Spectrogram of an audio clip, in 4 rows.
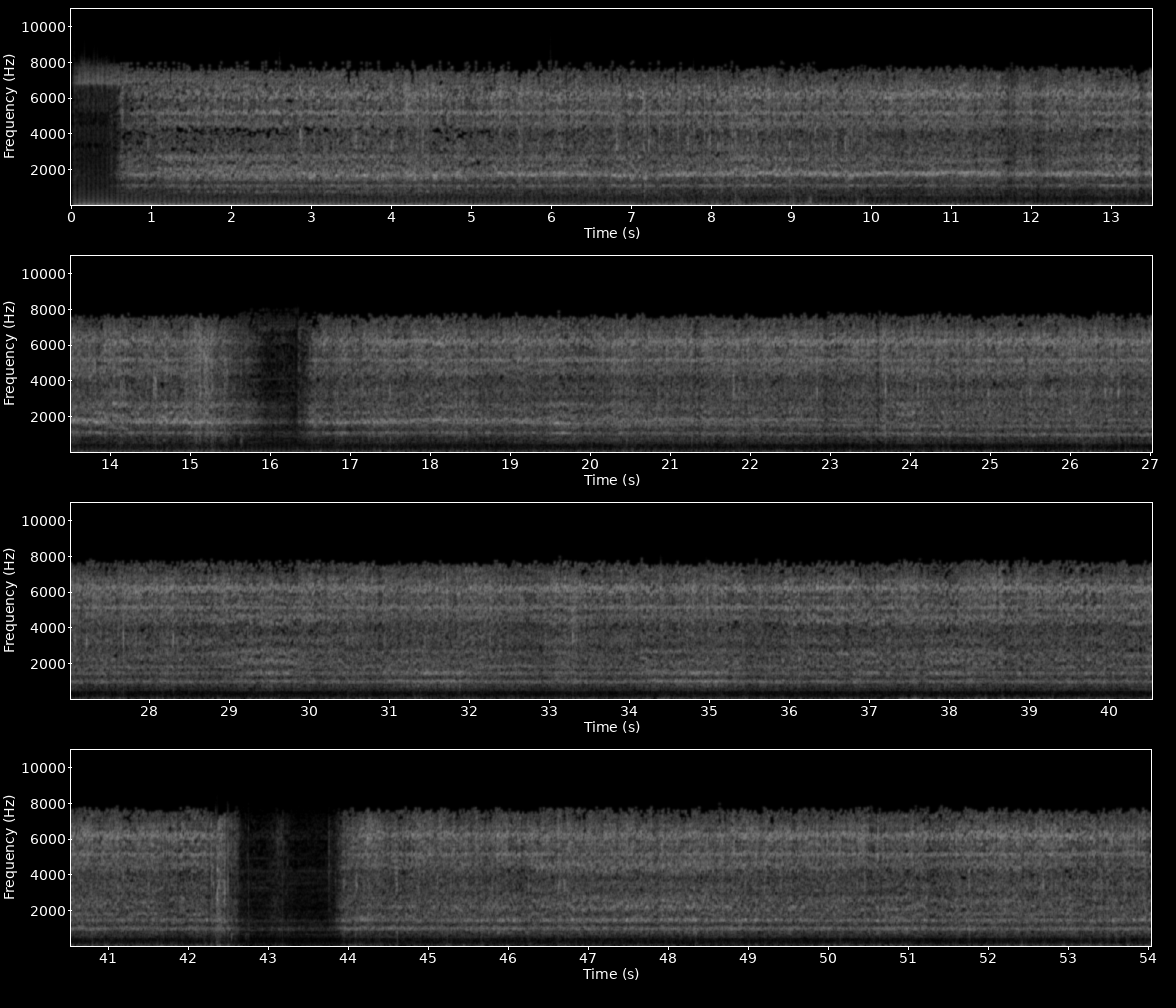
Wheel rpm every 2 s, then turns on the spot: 130, 160, 160, 160, 160, 170, 160, 110, 120, 160, 160, 160, 160, 160, 160, 160, 160, 160, 160, 160, 160, 40, 160, 170, 160, 160, 160.
none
